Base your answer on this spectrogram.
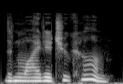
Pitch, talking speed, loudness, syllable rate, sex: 170 Hz, 245 wpm, -14 LUFS, 4.7 syllables/s, female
